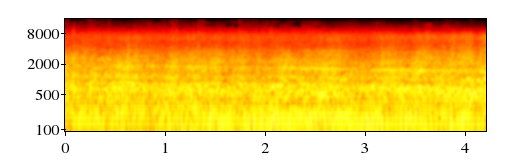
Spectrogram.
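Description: An F/A-18 jet fighter and a WWII propeller fighter flying past together in formation: a loud, steady engine drone with a low hum from the engines and a faint higher whine above it.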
